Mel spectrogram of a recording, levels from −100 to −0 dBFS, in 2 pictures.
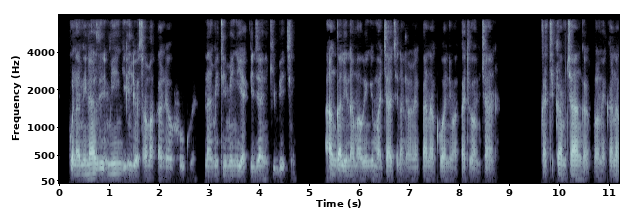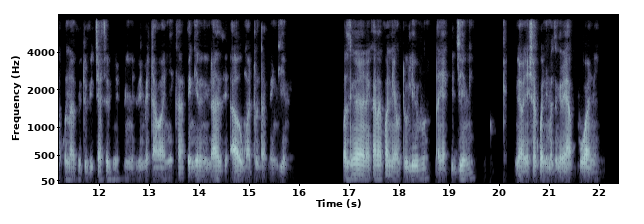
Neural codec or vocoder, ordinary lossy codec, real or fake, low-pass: codec, 44.1 kHz, 7.8 kbps, DAC; MP3, 64 kbps; fake; 7.2 kHz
